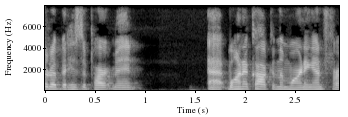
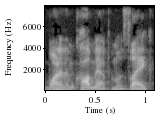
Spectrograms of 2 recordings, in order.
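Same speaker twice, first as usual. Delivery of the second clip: ordinary talk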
